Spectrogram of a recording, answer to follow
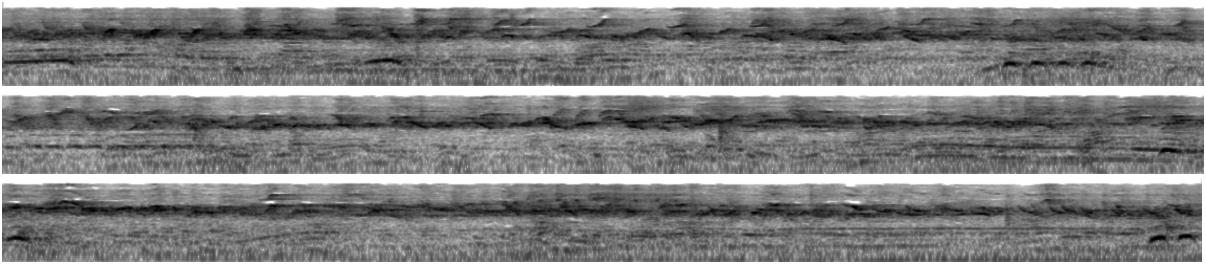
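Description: Many caged green leafbirds (cucak hijau) singing at once: a dense, continuous high-pitched chatter of rapid chirps and trills.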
